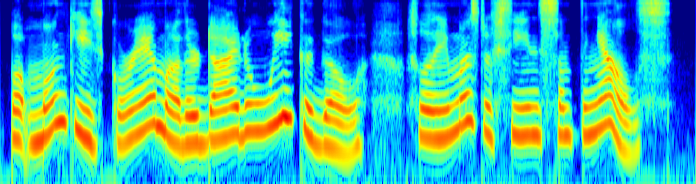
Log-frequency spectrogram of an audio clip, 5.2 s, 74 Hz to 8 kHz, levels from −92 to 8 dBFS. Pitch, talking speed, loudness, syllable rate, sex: 260 Hz, 160 wpm, -15 LUFS, 4.5 syllables/s, female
